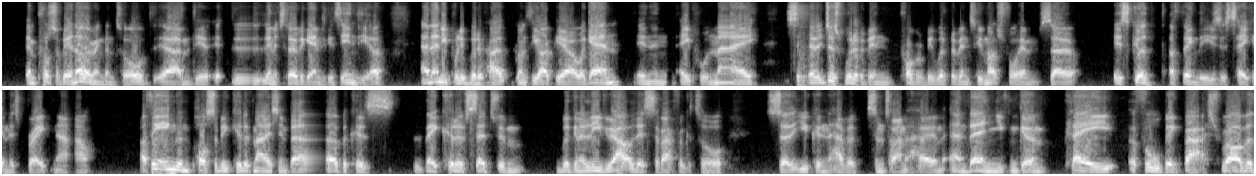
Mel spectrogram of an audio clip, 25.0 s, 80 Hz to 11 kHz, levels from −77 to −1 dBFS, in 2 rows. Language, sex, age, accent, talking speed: English, male, 20-39, British, 250 wpm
